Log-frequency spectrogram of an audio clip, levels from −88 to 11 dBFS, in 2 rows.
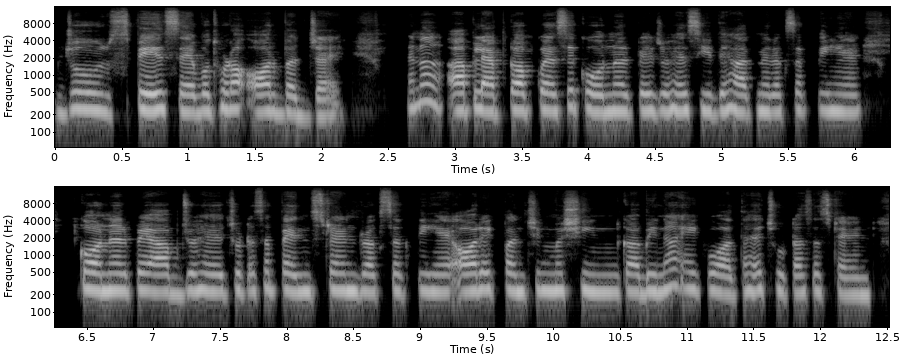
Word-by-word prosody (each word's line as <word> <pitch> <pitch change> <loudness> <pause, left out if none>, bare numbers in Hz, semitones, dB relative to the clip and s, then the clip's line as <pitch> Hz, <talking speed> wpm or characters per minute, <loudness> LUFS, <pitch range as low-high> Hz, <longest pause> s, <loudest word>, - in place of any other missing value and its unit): जो 250 -2 +2
स्पेस 245 0 +4
है 225 - +3
वो 230 +1 -1
थोड़ा 250 0 +4
और 230 -1 +3
बच 215 -2 -1
जाए। 190 0 -3 0.5
है 265 - -2
ना? 345 - +2
आप 240 +1 +4
लैपटॉप 235 0 +4
को 250 - +2
ऐसे 235 +4 0
कॉर्नर 230 -2 0
पे 235 0 0
जो 235 +1 -3
है 235 -1 +1
सीधे 235 -1 -2
हाथ 230 -3 +2
में 230 - +1
रख 225 0 -5
सकती 240 -1 -5
हैं। 225 0 -3 0.4
कॉर्नर 240 -2 +5
पे 245 - +1
आप 225 -2 +3
जो 235 - -1
है 230 -2 -1
छोटा-सा 235 +3 -6
पेन 230 -1 +1
स्टैंड 235 0 0
रख 225 0 -1
सकती 230 0 -5
हैं 225 0 -2
और 235 +2 +4
एक 245 -2 -2
पंचिंग 240 0 0
मशीन 230 -1 0
का 230 -1 +1
भी 225 +1 -1
ना 270 +5 -1
एक 245 -2 -4
वो 240 - -2
आता 215 +1 -2
है 230 +2 -1
छोटा-सा 225 0 -6
स्टैंड 200 -2 -5
235 Hz, 230 wpm, -23 LUFS, 225-240 Hz, 0.5 s, कॉर्नर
